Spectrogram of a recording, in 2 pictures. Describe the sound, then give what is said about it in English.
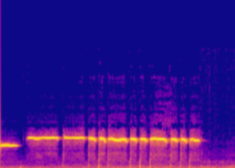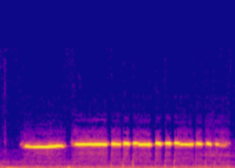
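A person on a radio show whistles an imitation of a white-throated sparrow: clear, high, pure tones that open with sustained notes and break into quick repeated triplet-like pulses, with a pitch drop midway. “I think there's a white-throated sparrow in the room.”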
